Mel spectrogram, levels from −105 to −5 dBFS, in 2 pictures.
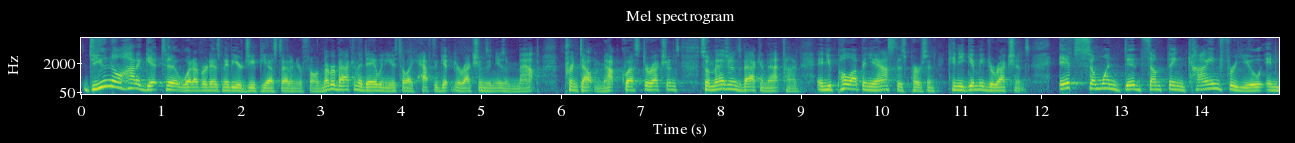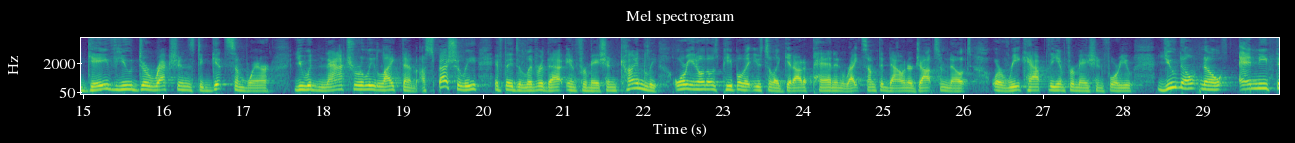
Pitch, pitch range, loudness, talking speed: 140 Hz, 125-165 Hz, -20 LUFS, 235 wpm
